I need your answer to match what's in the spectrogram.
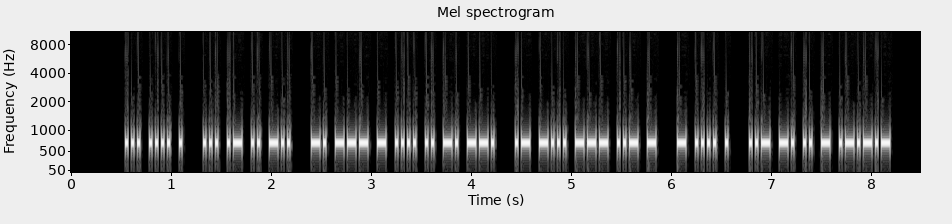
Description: Morse code, heard as a keyed tone, about 40 wpm, 700 Hz. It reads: SHE SAID NOTHING ABOUT THE UNIT.
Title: Sentences from Top 1000 Words - Review Part 2 - 40wpm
